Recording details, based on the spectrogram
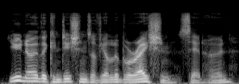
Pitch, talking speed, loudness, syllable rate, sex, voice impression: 110 Hz, 225 wpm, -16 LUFS, 6.8 syllables/s, male, masculine, adult-like, slightly clear, slightly refreshing, sincere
